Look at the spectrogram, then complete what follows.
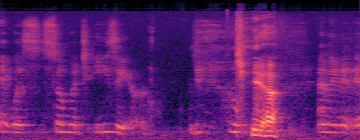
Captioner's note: laughter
